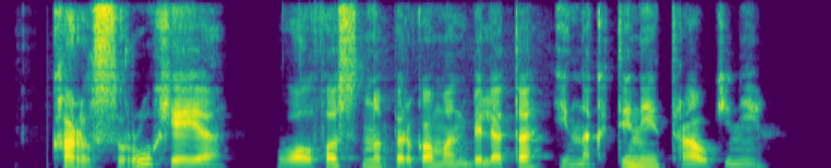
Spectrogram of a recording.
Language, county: Lithuanian, Kaunas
